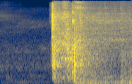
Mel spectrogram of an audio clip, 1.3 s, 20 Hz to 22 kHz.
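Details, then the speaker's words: 1999 Harley-Davidson Road King, stock carbureted motor, started after its Champion spark plugs were replaced with NGKs: fires immediately and settles into a steady, lumpy idle with no stumbling; a clean, healthy start, jetting may be adjusted. "Oh man. It's running before you hit the start button."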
